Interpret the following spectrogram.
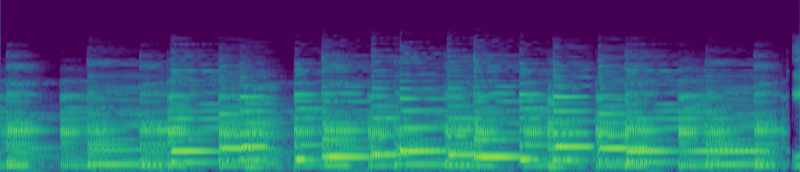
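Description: Upright piano played with both hands: a steady, evenly repeated left-hand chord pattern, with a right-hand line of single notes stepping up and down above it, as in a beginner rock'n'roll piano exercise.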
